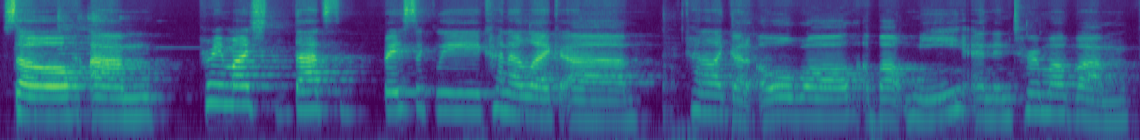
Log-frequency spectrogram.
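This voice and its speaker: A woman's voice: medium pitch, unhurried, sharp tone. A middle-aged woman born in Cambodia, a guest speaker chatting casually over a video call, with many fillers and easy laughs. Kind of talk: casual online talk.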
